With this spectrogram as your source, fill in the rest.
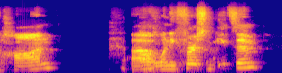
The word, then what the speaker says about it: Han: where they explain why Lando says hand instead of Han when he first meets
